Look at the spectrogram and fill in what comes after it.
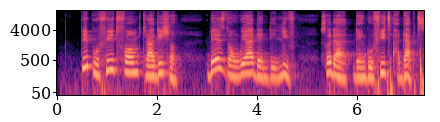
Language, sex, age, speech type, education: Nigerian Pidgin, female, 46-60, spontaneous, tertiary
